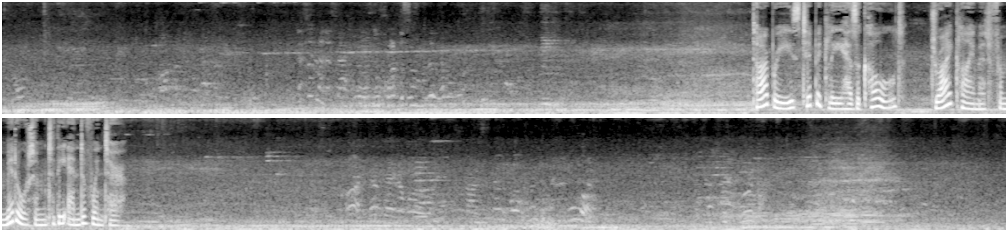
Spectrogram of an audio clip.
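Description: Footsteps of passersby tap on the paving.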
